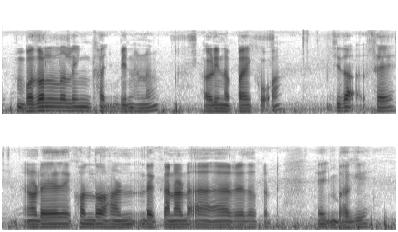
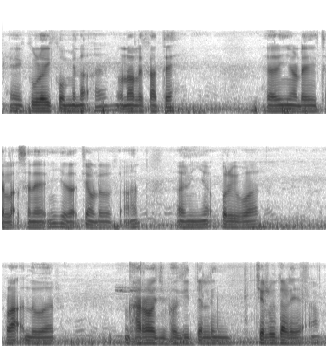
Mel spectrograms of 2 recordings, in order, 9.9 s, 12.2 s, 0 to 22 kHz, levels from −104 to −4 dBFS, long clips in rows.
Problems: background sounds at intervals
